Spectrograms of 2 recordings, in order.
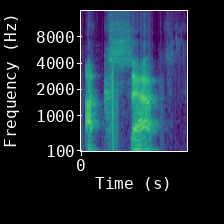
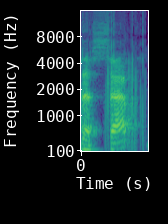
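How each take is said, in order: First: "accept" drawn out slowly, in a voice unlike his own, as the wrong version. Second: "accept" said the normal way, with the stressed "ak-" start; accept, correct way. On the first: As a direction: stretch out "accept" slowly as the mistaken form. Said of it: "And yes, I said accept, not accept". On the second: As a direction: say "accept" plainly, as it is meant. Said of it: "And yes, I said accept". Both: Shown as a demonstration.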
